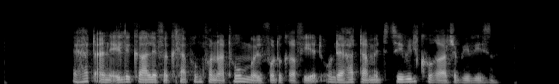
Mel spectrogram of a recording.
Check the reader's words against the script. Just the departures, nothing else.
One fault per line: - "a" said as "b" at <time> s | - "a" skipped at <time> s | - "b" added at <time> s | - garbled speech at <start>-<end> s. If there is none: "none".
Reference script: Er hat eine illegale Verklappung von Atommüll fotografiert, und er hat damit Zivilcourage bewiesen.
none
